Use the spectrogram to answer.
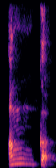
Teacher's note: जब यह उच्चारण क वर्ग के अनुनासिक से होता है तब उसके आगे क वर्ग के अन्य व्यंजन रहते हैं। जैसे अंक तो क से पहले न का उच्चार हुआ है। अनुनासिक का उच्चार हुआ है। अ पर जो बिंदी है उसका उच्चार हुआ है।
